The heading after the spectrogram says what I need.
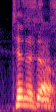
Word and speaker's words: tinnitus: tinnitus right yes okay tinnitus or tinnitus they pronounced it both ways now I have a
